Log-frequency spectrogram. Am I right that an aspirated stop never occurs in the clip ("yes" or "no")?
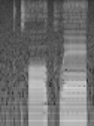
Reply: no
